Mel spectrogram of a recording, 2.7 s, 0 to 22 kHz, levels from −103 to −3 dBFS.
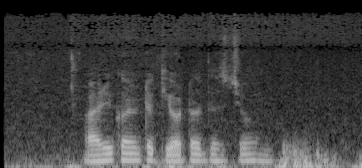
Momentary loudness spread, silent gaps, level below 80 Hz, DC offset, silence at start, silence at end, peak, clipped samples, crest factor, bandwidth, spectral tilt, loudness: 10 LU; none; -48 dBFS; under 0.1%; 0.05 s; 0 s; -20 dBFS; under 0.1%; 16 dB; 16.5 kHz; -7 dB/octave; -36 LUFS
